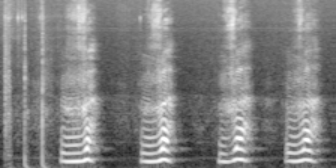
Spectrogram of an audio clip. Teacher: You will feel vibrations in the neck. That's because it's a voiced sound. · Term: voiced V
